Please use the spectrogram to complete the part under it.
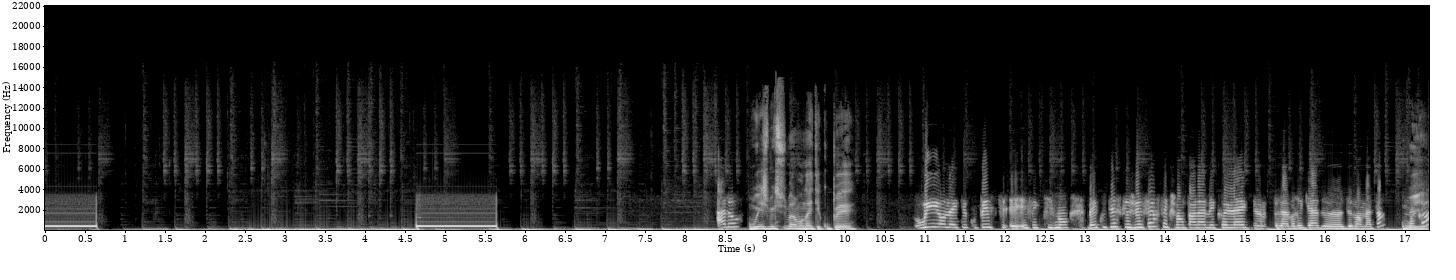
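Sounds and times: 
telephone tone while a call is placed again: 0.0 - 0.7, 4.6 - 5.7
low rumbling noise: 1.1 - 17.2
speech: 8.8 - 10.2, 11.2 - 17.2.

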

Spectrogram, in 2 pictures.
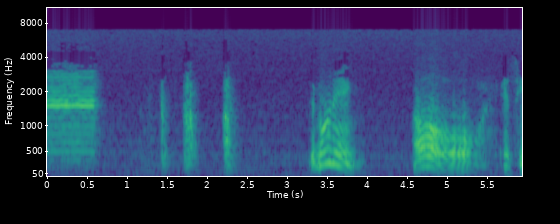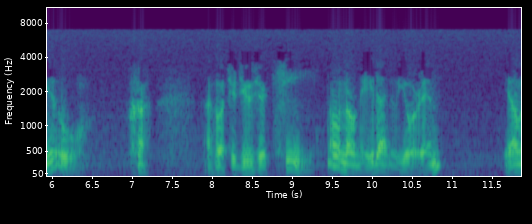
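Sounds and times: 
door buzzer: 0.0 - 0.7
speech: 3.4 - 4.0, 5.9 - 6.4, 7.1 - 7.3, 8.0 - 11.0, 11.6 - 11.8.

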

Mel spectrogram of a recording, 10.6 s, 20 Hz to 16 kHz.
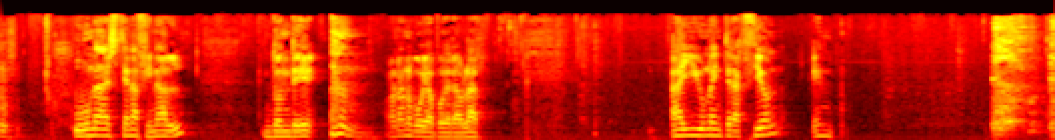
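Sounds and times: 
speech: 0.0 - 2.0, 2.6 - 5.0, 6.7 - 8.5
person with a persistent cough coughing harshly: 3.3 - 3.7, 9.9 - 10.5.

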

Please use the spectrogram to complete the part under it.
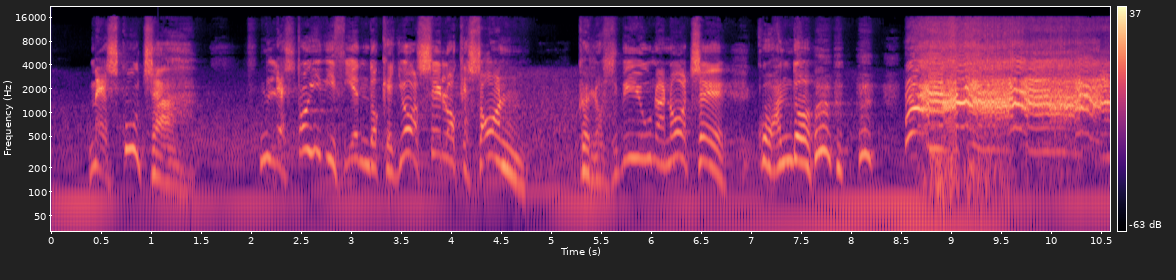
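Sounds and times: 
speech: 0.4 - 1.5, 2.1 - 9.3
old man's scream of horror: 8.6 - 10.5.

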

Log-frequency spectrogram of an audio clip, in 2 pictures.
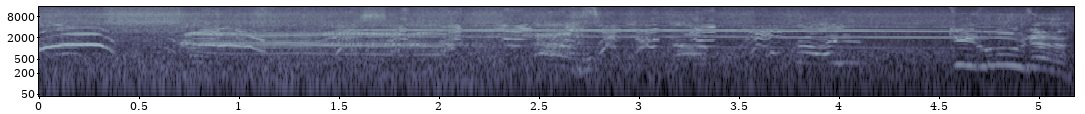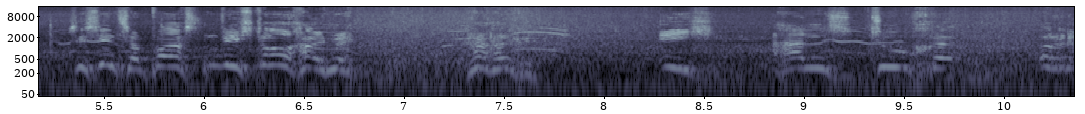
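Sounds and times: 
high whistling tones: 0.0 - 6.1
laughter: 0.0 - 10.3
wave crashing over a ship in a storm at sea: 0.0 - 10.3
speech: 5.0 - 10.3.

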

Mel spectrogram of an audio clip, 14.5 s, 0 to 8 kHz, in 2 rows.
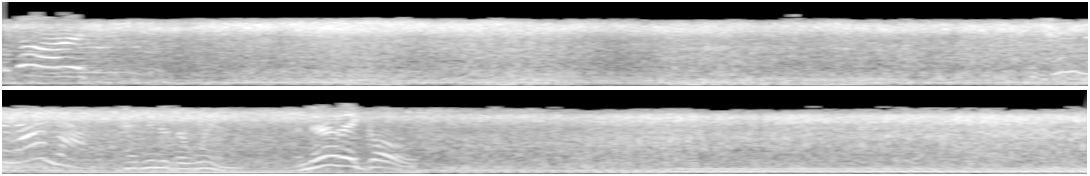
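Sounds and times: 
small propeller plane engine starting up and roaring: 0.0 - 14.4
speech: 9.6 - 10.1.

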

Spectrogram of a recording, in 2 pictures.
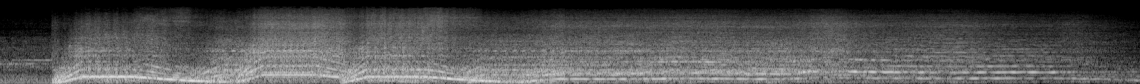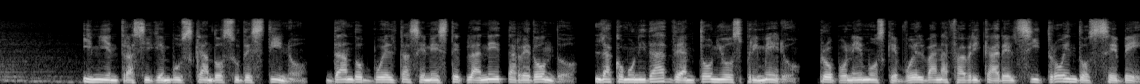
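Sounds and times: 
motorcycle engine idling: 0.0 - 8.2
motorcycles revving: 0.0 - 12.2
speech: 12.7 - 22.7.

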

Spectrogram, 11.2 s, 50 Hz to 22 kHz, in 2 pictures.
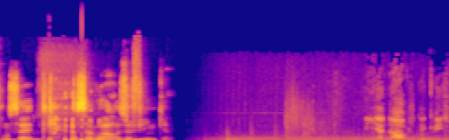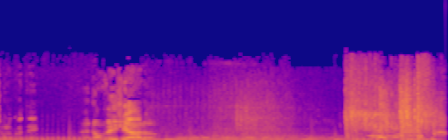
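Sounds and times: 
speech: 0.0 - 2.2, 4.7 - 7.8, 10.0 - 11.2
laughter: 0.4 - 1.8
low-flying aircraft engine humming: 2.8 - 9.9
burst of gunfire from a low-flying aircraft shooting at a dog: 10.0 - 11.2.

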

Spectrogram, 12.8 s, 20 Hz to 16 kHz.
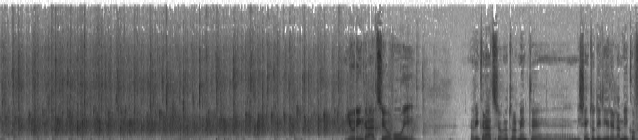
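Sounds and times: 
audience applause at an event: 0.0 - 8.8
speech: 6.9 - 8.4, 9.4 - 12.7.

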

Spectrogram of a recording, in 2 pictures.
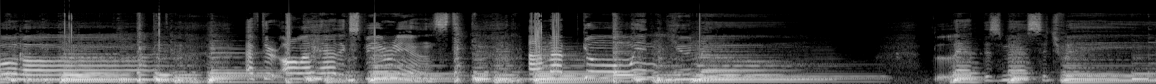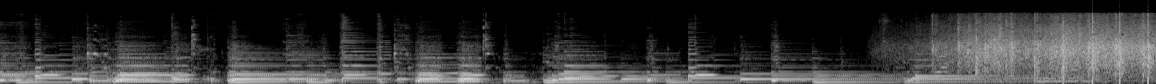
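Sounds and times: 
sustained tonal music: 0.0 - 23.1
speech: 2.8 - 6.2, 9.9 - 11.9
applause at the close of a song: 20.3 - 23.1.

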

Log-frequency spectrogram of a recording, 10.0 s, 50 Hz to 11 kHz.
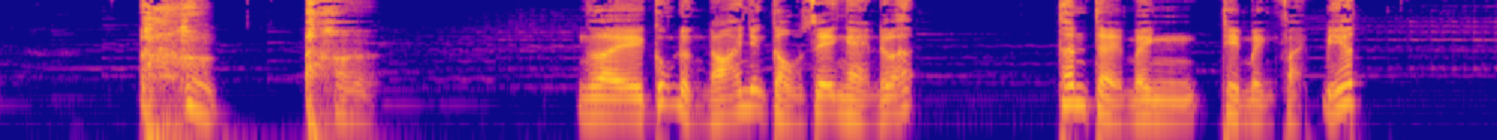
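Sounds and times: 
ageing man coughing lightly: 1.0 - 2.5
speech: 1.2 - 1.5, 2.2 - 2.6, 3.9 - 6.2, 7.0 - 9.2.

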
